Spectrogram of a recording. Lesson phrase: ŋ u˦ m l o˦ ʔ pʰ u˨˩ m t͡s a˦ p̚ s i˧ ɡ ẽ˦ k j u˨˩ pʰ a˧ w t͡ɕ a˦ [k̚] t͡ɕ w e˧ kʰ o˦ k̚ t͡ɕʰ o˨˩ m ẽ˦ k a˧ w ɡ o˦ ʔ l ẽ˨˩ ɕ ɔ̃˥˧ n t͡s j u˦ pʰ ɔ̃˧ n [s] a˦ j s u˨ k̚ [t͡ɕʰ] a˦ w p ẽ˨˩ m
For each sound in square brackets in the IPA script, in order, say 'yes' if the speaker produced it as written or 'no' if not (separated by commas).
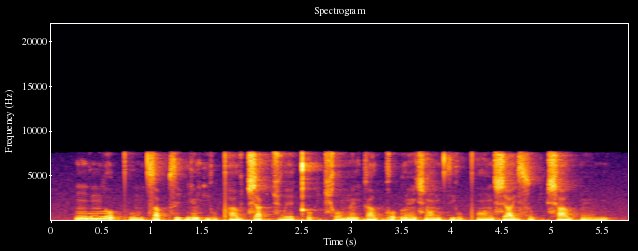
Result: yes, no, yes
